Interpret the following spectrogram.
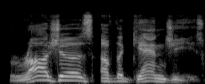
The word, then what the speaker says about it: Rajas of the Ganges: And that would be Rajas of the Ganges, which I just now pronounced right, maybe for the first time ever.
